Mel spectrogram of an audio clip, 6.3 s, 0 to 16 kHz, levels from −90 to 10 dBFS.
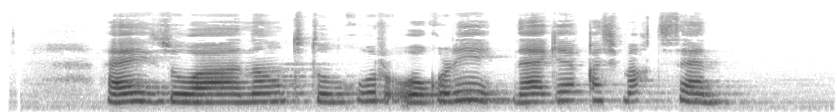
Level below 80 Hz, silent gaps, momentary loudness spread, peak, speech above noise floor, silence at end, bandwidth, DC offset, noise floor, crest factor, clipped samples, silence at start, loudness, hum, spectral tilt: -76 dBFS; none; 10 LU; -6 dBFS; 40 dB; 0.8 s; 11 kHz; under 0.1%; -64 dBFS; 18 dB; under 0.1%; 0.8 s; -24 LUFS; none; -3.5 dB/octave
